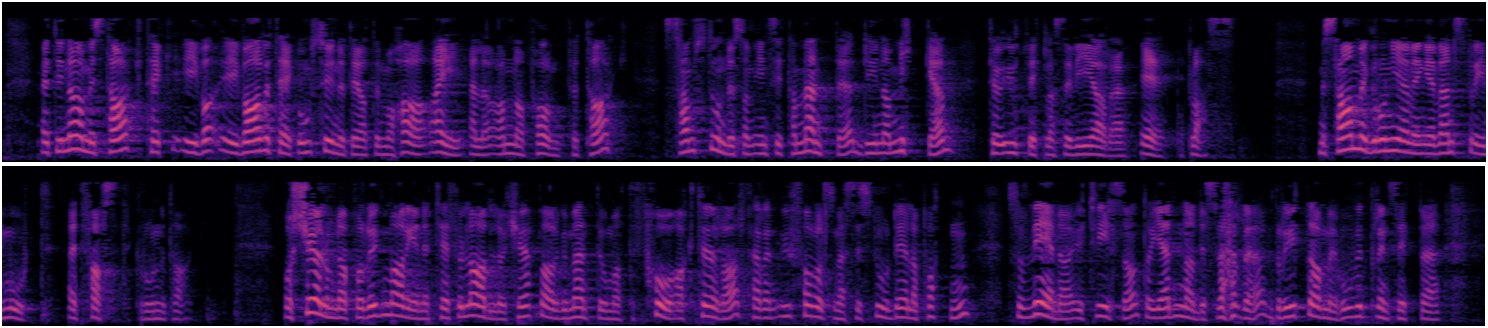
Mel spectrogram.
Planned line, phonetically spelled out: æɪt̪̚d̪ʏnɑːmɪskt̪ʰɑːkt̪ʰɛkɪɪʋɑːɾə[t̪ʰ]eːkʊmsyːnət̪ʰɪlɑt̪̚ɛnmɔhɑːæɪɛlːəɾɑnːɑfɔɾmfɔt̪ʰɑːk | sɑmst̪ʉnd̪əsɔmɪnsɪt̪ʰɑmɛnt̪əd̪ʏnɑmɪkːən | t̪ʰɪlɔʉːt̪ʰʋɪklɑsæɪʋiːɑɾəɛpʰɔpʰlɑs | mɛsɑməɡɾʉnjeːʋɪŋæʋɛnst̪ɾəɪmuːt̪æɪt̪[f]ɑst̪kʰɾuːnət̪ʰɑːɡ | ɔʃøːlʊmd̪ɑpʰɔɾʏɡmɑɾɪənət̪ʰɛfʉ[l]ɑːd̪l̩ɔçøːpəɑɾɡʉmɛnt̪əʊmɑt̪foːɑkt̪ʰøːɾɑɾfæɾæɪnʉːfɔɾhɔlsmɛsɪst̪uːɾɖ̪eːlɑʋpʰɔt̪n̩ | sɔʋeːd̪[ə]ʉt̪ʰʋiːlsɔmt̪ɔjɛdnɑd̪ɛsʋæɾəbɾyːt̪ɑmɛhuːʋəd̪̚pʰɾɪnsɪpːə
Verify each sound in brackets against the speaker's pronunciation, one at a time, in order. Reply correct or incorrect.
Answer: correct, correct, correct, incorrect: ɑ

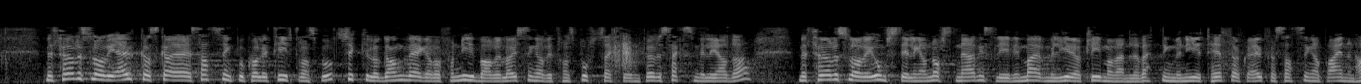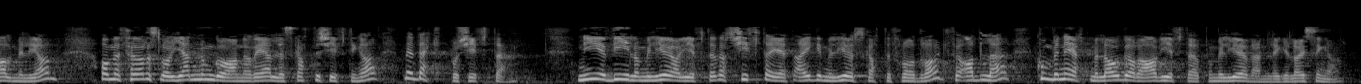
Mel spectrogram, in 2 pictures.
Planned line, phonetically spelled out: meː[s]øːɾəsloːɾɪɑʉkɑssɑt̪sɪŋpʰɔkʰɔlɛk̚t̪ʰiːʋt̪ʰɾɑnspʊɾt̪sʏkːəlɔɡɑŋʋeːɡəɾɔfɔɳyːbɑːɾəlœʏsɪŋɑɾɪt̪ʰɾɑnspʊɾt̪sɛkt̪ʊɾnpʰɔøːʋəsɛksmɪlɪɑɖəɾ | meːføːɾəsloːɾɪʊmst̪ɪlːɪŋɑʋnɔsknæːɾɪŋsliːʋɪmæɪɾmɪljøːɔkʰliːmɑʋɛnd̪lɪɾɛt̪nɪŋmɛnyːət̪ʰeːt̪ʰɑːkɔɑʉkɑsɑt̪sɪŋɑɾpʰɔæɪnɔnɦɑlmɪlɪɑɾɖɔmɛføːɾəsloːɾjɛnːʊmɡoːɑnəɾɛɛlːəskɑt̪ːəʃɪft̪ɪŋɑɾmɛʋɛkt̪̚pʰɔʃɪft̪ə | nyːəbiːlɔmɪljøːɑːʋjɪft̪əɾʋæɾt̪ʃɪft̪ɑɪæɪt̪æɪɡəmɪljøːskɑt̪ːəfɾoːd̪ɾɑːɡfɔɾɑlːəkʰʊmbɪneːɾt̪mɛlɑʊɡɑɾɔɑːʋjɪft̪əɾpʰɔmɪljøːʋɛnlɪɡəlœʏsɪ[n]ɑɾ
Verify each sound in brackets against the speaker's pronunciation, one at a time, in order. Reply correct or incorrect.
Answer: incorrect: f, incorrect: ŋ

